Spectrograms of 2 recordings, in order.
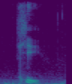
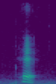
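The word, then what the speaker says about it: へ: fu next we have he which actually isn't fully pronounced like he the h is semi silent in this it's um it's mostly the e sound that you hear in this hiragana but it's a very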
